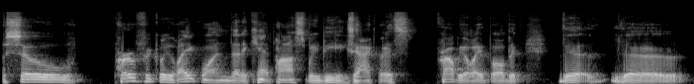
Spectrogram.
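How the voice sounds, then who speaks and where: A man's voice: low-pitched, measured pace. A middle-aged man hosting an interview about street photography, nerdy and rambling, often breaking off mid-sentence. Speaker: podcast host, street photography mentor. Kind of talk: casual interview chat.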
